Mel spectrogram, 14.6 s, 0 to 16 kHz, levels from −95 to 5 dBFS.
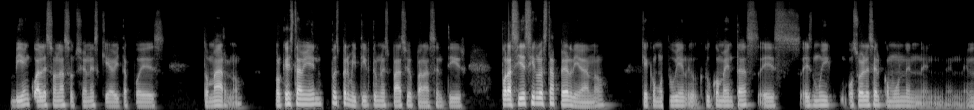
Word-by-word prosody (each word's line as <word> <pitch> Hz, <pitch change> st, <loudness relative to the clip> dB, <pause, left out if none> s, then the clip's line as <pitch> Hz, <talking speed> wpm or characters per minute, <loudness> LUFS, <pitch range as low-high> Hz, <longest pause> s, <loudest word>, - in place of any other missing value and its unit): bien 115 Hz, +5 st, 0 dB
cuáles 115 Hz, -1 st, +5 dB
son 115 Hz, -1 st, -2 dB
las 115 Hz, 0 st, -2 dB
opciones 110 Hz, +2 st, -6 dB
que 100 Hz, -, -5 dB
ahorita 95 Hz, +2 st, -3 dB
puedes 95 Hz, -1 st, -5 dB, 0.6 s
tomar, 110 Hz, +3 st, +1 dB
¿no?, 155 Hz, -1 st, -11 dB, 0.5 s
porque 110 Hz, +6 st, +4 dB
está 140 Hz, -1 st, +5 dB
bien, 135 Hz, +2 st, +1 dB
pues 160 Hz, -1 st, +1 dB
permitirte 115 Hz, -5 st, -1 dB
un 115 Hz, 0 st, -2 dB
espacio 110 Hz, -1 st, -2 dB
para 90 Hz, 0 st, -2 dB
sentir, 100 Hz, 0 st, -7 dB, 0.5 s
por 130 Hz, -, +10 dB
así 130 Hz, +3 st, +6 dB
decirlo, 155 Hz, +1 st, +6 dB
esta 150 Hz, 0 st, 0 dB
pérdida, 105 Hz, -8 st, +4 dB
¿no?, 120 Hz, +6 st, -8 dB, 0.5 s
que 105 Hz, -1 st, -1 dB
como 100 Hz, -1 st, -3 dB
tú 110 Hz, 0 st, -3 dB
bien 110 Hz, -1 st, -2 dB
tú 110 Hz, -, -3 dB
comentas, 115 Hz, +2 st, -2 dB
es 105 Hz, +1 st, -6 dB
es 105 Hz, +1 st, -2 dB
muy 115 Hz, 0 st, -3 dB, 0.2 s
o 110 Hz, -, -3 dB
suele 115 Hz, +1 st, +3 dB
ser 120 Hz, 0 st, 0 dB
común 105 Hz, 0 st, -5 dB
en 100 Hz, -1 st, -8 dB
en -, -, -16 dB
en -, -, -14 dB
115 Hz, 170 wpm, -25 LUFS, 105-125 Hz, 0.6 s, por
